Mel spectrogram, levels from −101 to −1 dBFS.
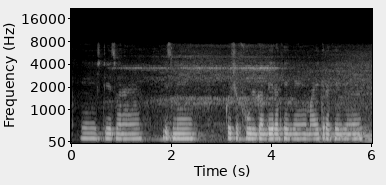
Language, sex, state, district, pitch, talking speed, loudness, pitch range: Hindi, male, Jharkhand, Jamtara, 145 Hz, 160 wpm, -35 LUFS, 140-145 Hz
